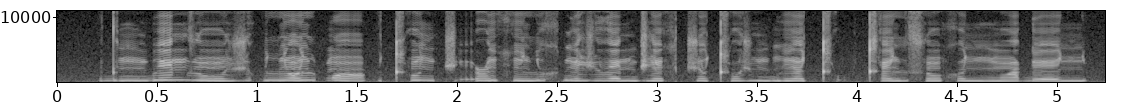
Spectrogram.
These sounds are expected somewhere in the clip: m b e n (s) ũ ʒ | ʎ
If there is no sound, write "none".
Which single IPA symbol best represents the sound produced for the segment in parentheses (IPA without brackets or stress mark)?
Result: z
